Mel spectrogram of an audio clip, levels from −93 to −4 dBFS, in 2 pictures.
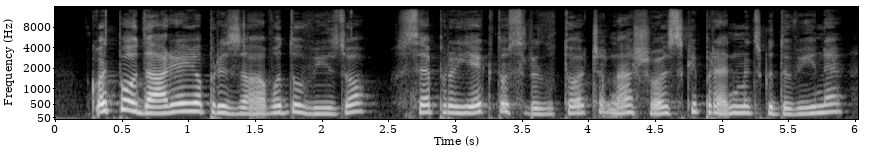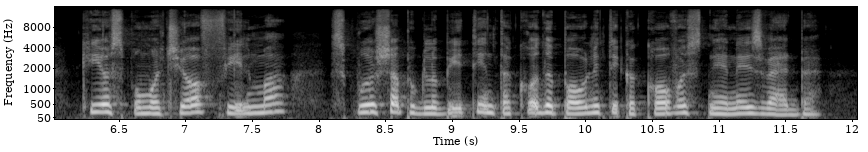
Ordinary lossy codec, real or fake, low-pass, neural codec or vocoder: none; fake; 14.4 kHz; vocoder, 44.1 kHz, 128 mel bands, Pupu-Vocoder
